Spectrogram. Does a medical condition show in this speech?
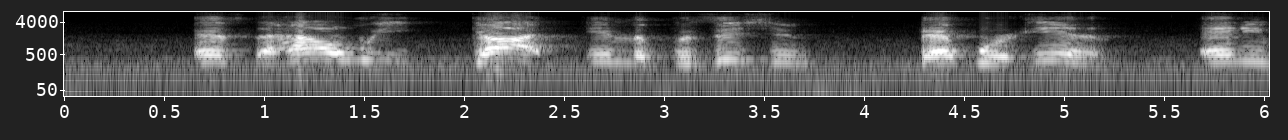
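Yes: cerebral palsy; reports being back on feet, running in yard days after taking ImmuCyst supplement.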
